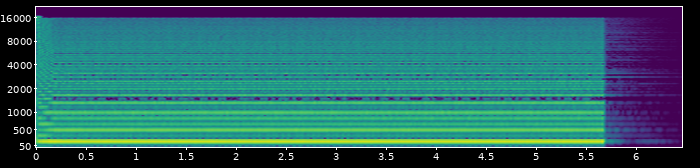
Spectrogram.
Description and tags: Full Brass E3
The note E in octave 3. An FM synth brass patch created in AudioSauna.
brass, synthesizer, fm-synth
